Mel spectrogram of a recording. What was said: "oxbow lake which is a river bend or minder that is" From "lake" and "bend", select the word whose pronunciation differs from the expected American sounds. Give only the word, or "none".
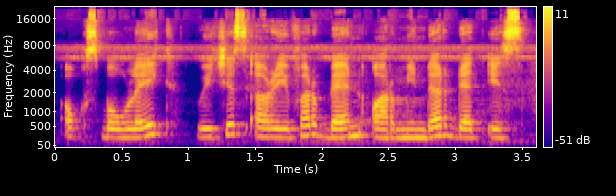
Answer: bend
